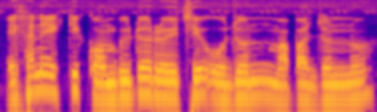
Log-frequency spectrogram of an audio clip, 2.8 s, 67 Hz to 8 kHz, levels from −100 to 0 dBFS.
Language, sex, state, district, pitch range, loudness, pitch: Bengali, male, West Bengal, Alipurduar, 115-140 Hz, -16 LUFS, 125 Hz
